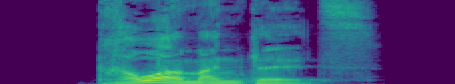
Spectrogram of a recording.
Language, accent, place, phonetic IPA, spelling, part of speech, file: German, Germany, Berlin, [ˈtʁaʊ̯ɐˌmantl̩s], Trauermantels, noun, De-Trauermantels.ogg
- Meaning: genitive of Trauermantel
